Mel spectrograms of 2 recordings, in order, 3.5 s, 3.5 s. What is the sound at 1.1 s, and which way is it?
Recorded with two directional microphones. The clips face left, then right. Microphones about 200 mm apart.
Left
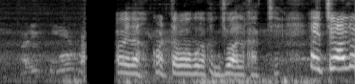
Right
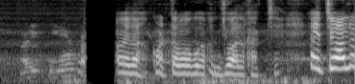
Speech, 5° right (ahead or behind).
